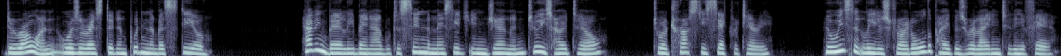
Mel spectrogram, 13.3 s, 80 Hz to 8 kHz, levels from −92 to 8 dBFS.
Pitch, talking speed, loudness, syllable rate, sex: 195 Hz, 165 wpm, -16 LUFS, 5.6 syllables/s, female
